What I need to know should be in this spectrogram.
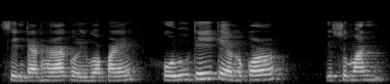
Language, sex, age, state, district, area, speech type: Assamese, female, 45-60, Assam, Jorhat, urban, spontaneous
